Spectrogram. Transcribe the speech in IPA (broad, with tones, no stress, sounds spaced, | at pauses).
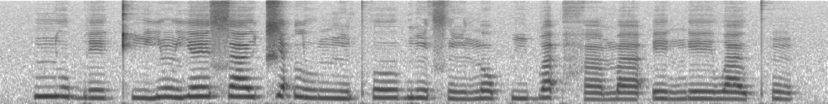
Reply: ɲ o˦˨ ʊ̯ b e˨ ɪ̯ kʰ i˨ j ũ˦˨ j ɛ˦ s a˦ ʊ̯ t͡ɕ ä˦ ʔ l u˨ ŋ ĩ˨ pʰ o˦ ʊ̯ b ĩ˦˨ sʰ ĩ˨ n ɔ˦˨ p i˨ b ä˦ ʔ h ã˨ m ä˨ ʔ e˦˨ ɪ̯ ŋ e˦ ɪ̯ w a˦˨ ʊ̯ pʰ ũ˦˨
